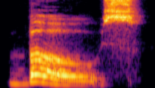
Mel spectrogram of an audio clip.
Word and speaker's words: boos: vis vies or pit piet then o versus oo bos boos zon zoon Yeah? One letter, two letters. Short, long.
